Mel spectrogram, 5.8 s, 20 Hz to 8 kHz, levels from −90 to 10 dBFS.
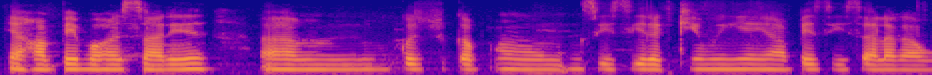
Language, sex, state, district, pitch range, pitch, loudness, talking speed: Hindi, female, Bihar, Madhepura, 170-180 Hz, 175 Hz, -21 LUFS, 195 wpm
